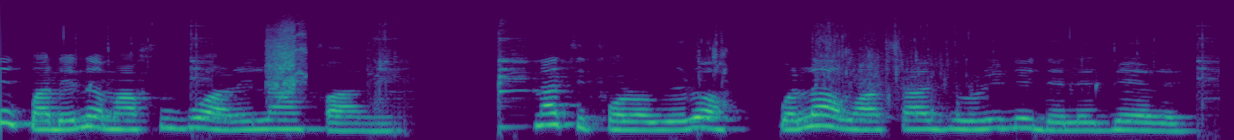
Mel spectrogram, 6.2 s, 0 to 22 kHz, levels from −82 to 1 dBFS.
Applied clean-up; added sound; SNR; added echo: neural mask model RNNoise.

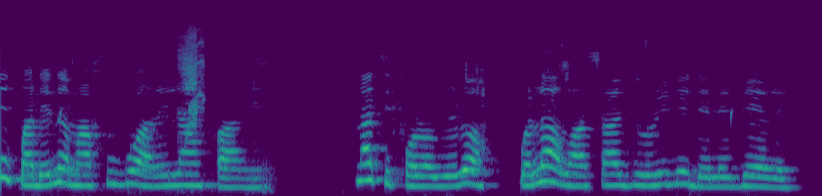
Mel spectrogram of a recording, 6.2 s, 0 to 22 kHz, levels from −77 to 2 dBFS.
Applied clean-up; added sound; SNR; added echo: neural mask model Resemble Enhance denoiser.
